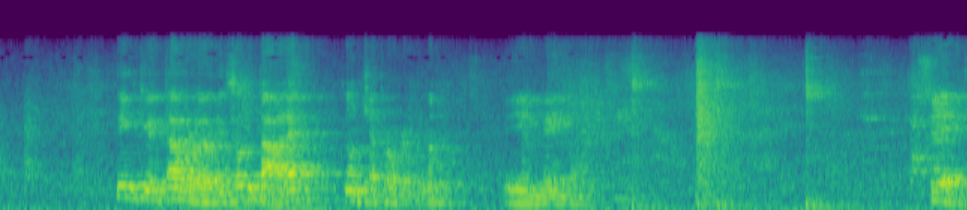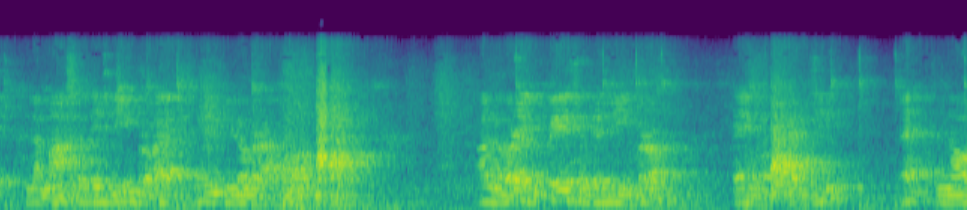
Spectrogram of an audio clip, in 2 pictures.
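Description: A man speaks calmly close to a microphone.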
